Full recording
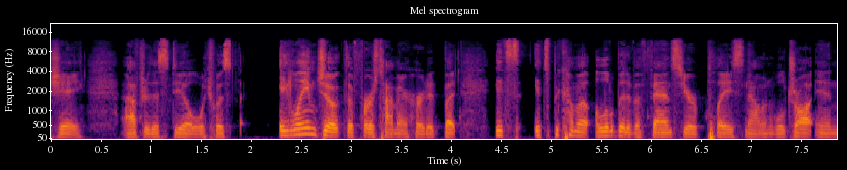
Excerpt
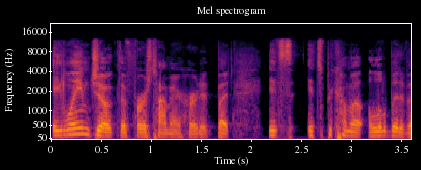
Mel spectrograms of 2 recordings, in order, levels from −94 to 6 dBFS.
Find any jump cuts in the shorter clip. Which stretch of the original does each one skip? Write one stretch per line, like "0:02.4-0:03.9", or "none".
none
